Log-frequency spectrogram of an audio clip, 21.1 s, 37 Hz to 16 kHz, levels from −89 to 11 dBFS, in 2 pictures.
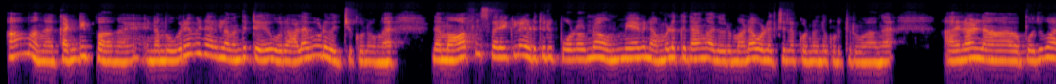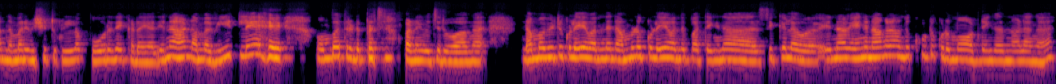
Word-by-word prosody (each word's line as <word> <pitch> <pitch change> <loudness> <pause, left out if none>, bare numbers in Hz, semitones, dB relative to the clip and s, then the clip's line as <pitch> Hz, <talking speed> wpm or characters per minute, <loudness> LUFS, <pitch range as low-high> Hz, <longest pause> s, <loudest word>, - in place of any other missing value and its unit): ஆமாங்க. 270 -10 0 0.2
கண்டிப்பாங்க. 220 -4 +1 0.3
நம்ம 205 0 +2
உறவினர்கள 300 -2 0
வந்துட்டு 245 +1 +1 0.2
ஒரு 205 0 -1
அளவோடு 260 +6 0
வச்சுக்கணுங்க. 195 -2 -2 0.5
நம்ம 220 -1 +4
ஆஃபீஸ் 315 +4 -7
வரைக்குலாம் 270 +3 +1
எடுத்துட்டு 255 +1 -2
போனோம்னா, 225 +3 +1
உண்மையாவே 240 +3 +2
நம்மளுக்கு 245 +4 +1
தாங்க, 235 +1 +1
அது 205 - -1
ஒரு 200 - -4
மன 225 +5 +1
உளச்சல 210 0 -2
கொண்டு 195 0 -2
வந்து 195 0 -3
குடுத்துருவாங்க. 185 -1 -3 0.6
அதனால 220 +4 +3
நான் 205 -2 0
பொதுவா 220 +5 -1
அந்த 210 -2 0
மாரி 220 0 +1
விஷயத்துக்குள்ளலாம் 215 0 -3
போறதே 215 +3 -1
கிடையாது. 185 -1 -2
ஏன்னா 260 -1 +4 0.2
நம்ம 220 -1 +1
வீட்டிலயே 285 +5 +1
ஹே 260 - +9 0.5
92 245 -2 +1
பிரச்சன 245 0 +1
பண்ணி 210 -1 +3
வச்சுறுவாங்க. 195 -2 0 0.5
நம்ம 230 +3 +3
வீட்டுக்குள்ளேயே 260 -1 +3
வந்து 230 0 0
நம்மளுக்குள்ளேயே 255 +2 +1
வந்து 230 -1 -3
பாத்தீங்கன்னா, 215 +1 -3 0.3
சிக்கலவு 230 -3 -1 0.2
ஏன்னா 245 +1 +1 0.2
எங்க 260 +2 +3
நாங்கலாம் 285 +2 0
வந்து 265 +1 -3
கூட்டு 290 -1 -7
குடும்பம் 225 -1 -1
அப்டிங்கிறதுனாலங்க, 200 -2 -3
225 Hz, 150 wpm, -22 LUFS, 205-255 Hz, 0.6 s, ஹே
